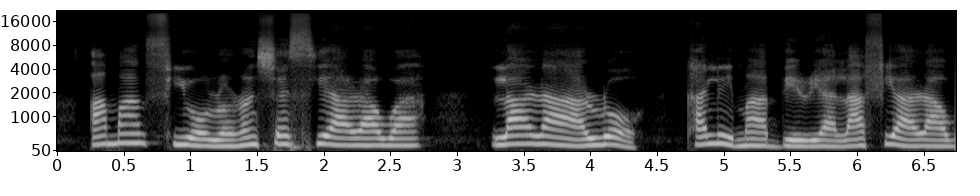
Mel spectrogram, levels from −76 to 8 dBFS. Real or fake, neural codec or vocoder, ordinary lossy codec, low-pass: fake; autoencoder, 48 kHz, 32 numbers a frame, DAC-VAE, trained on Japanese speech; none; none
